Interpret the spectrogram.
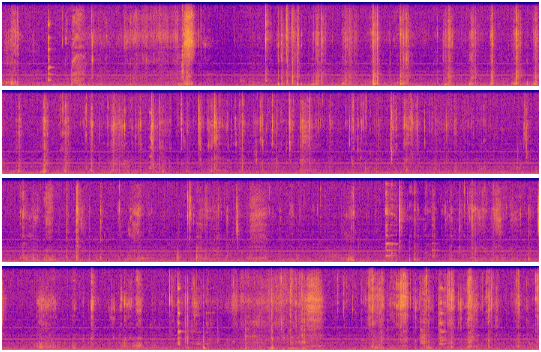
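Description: Close-mic mukbang eating sounds: wet chewing and lip smacks on spicy Samyang instant noodles in soup, many short irregular clicks. Crunching of a fried spinach chip comes near the end.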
